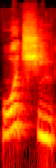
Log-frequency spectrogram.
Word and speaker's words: очень: Here, ye is not stressed, so we will pronounce it as e.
